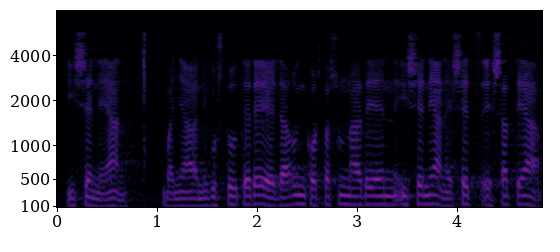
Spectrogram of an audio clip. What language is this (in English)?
Basque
